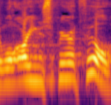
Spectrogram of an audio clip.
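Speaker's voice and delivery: ordinary talk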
